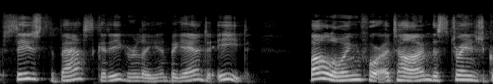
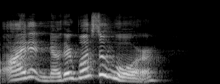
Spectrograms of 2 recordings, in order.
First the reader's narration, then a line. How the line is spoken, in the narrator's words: again exclaimed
